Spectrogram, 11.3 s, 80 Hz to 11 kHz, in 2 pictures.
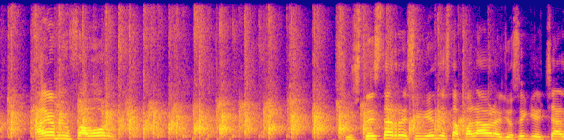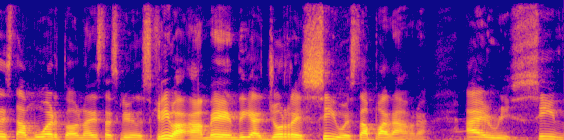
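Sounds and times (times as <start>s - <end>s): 
steady rhythmic clapping: 0.0s - 5.6s
speech: 0.4s - 1.3s, 3.4s - 11.2s.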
